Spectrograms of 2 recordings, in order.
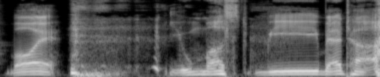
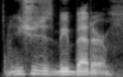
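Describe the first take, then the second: First: It is said in an impression of Kratos. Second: It is said in his normal voice.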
